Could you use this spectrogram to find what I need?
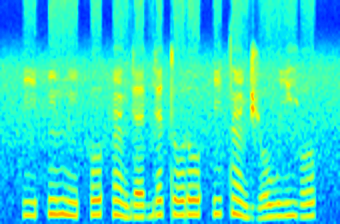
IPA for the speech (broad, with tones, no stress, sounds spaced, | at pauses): i˧ h ĩ˦ m ĩ˧ h o˦ h ɛ̃˦˨ ɡ ɛ˧ ɡ ɛ˦ t o˦ ɾ o˦ h i˦ t ɛ̃˦˨ d͡ʒ o˨˦ w i˦ j o˦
